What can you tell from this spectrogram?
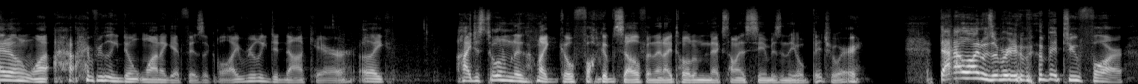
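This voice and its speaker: A man telling a story on a podcast in a heated, profane, animated rant. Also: mid-range voice, normal speed, dry recording.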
